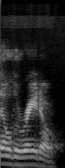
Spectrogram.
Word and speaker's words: El Dorado: Pronounced El Dorado when you're in Arkansas. Rhymes with tornado.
